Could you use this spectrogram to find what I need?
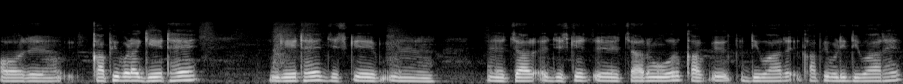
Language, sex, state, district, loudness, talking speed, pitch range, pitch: Hindi, female, Uttarakhand, Tehri Garhwal, -15 LUFS, 135 wpm, 160-175 Hz, 165 Hz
